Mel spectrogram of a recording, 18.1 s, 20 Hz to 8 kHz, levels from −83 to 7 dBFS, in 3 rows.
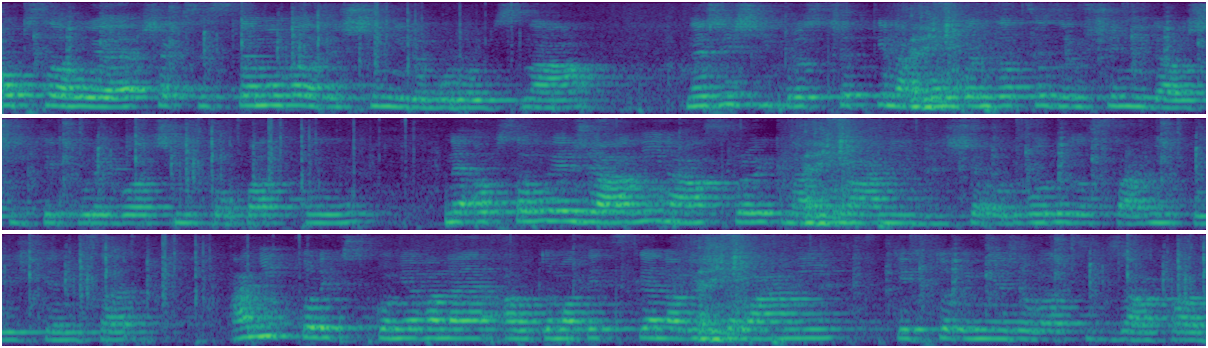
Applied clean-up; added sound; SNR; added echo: none; Dog; 9 dB; reverberation time 0.6 s.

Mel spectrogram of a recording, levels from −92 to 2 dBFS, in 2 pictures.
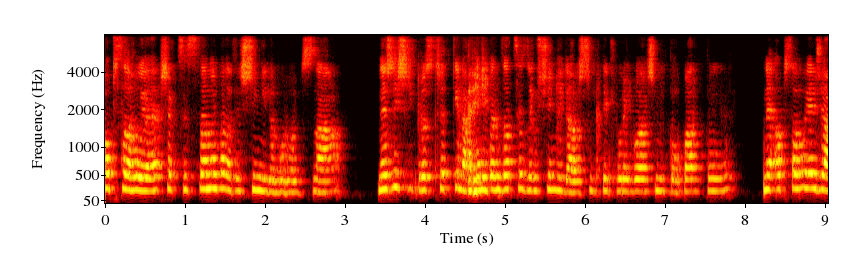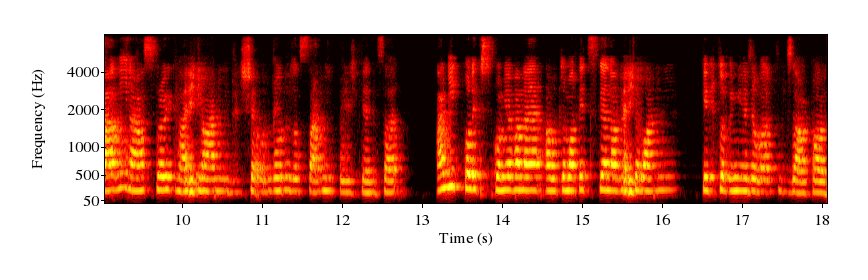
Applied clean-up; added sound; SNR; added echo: neural mask model DeepFilterNet 3.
